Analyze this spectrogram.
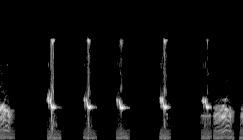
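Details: Brambling giving thin, high, sharply down-slurred notes about every three-quarters of a second, then a harsh, nasal, buzzy rasp at the end, in otherwise silent surroundings.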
